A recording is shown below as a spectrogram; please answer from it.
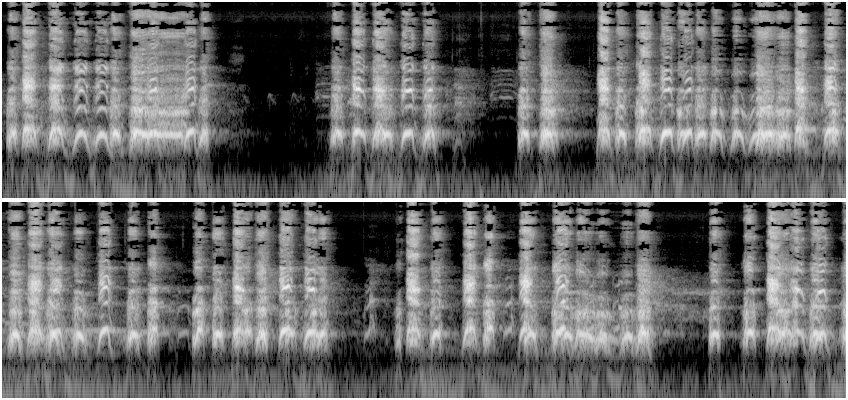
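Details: Several dogs bark together in a street in dense, overlapping volleys, a few barks a second, broken by two brief lulls, the calls mixing sharp yaps with deeper bow-wows.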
